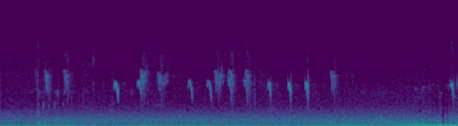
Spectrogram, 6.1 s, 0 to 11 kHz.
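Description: A wild Type 2 crossbill, a lone orange male at a campsite responding to decoys, gives a rapid series of short, sharp, high-pitched chip calls, repeated over and over above a steady low rumble of background noise.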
